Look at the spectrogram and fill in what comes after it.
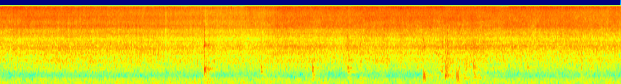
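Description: Ground onion paste hitting hot oil and spices in a frying pan, sizzling loudly and steadily from the moment it goes in. A wooden spatula stirs it, with a few faint scrapes.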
